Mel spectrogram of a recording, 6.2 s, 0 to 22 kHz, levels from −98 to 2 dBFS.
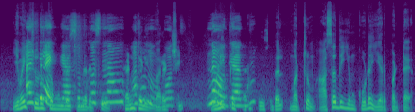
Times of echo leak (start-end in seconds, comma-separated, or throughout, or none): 0.00-0.16, 2.76-2.98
